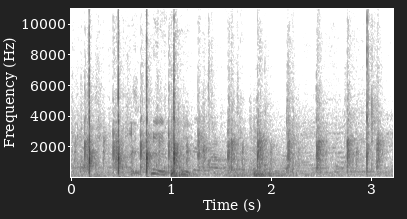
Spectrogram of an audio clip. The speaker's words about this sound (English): So please give a big round of applause for my boy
